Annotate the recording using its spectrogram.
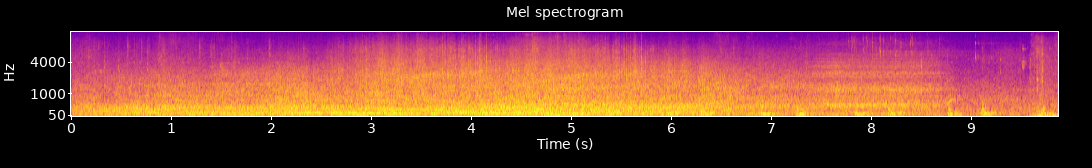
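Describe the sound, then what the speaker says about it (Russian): Propeller airplanes drone past overhead in Sniper Elite 3, a broad, loud engine roar that swells to a peak and then thins out as the planes move away, with scattered clatter near the end. "Блин, а самолетики-то летают"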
